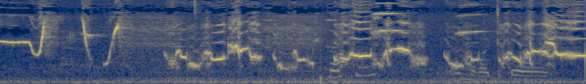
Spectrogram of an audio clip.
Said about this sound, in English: So the lyrebird is famous for being able to impersonate other things. This is the lyrebird impersonating a range of other birds.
